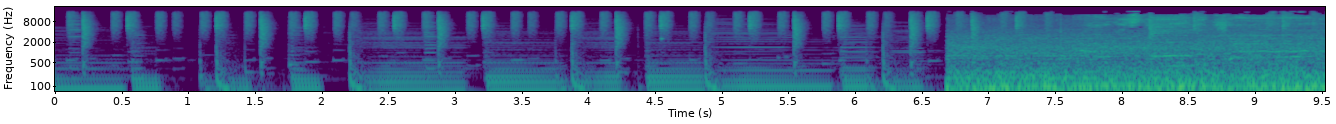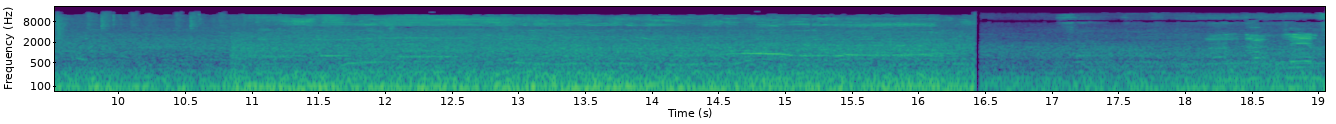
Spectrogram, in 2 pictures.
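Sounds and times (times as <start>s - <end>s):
music with singing voice: 0.0s - 16.5s
road noise inside a car: 6.7s - 19.0s.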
